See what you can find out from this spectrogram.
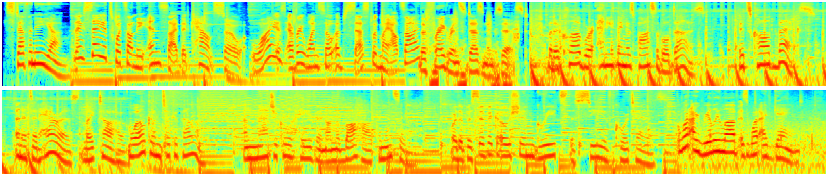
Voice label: Commercial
